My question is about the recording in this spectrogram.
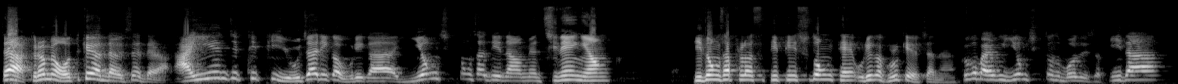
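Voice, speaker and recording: A man teaching an English grammar class, joking and teasing his students in a slangy way, often switching between loud calls and mumbled asides. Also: high voice, lively intonation, brisk. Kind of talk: lively classroom lecture.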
